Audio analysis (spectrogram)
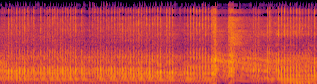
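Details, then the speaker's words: Ported two-stroke chainsaw on first fire after rebuild: revving rough and rattly, then sudden jarring stumble and clatter before picking up; a connecting rod bolt broke and jammed at the crankshaft. "So it just happened to be one of the connecting rod bolts broke, and it just got jammed up in there at the crankshaft, and you know, nothing got up past the piston up into that area, so we got lucky."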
